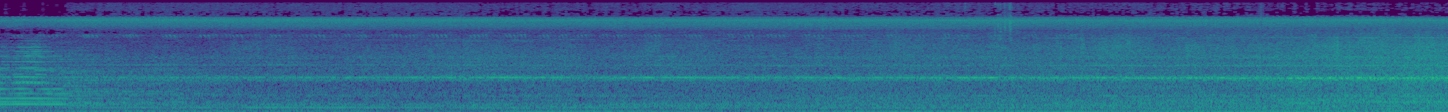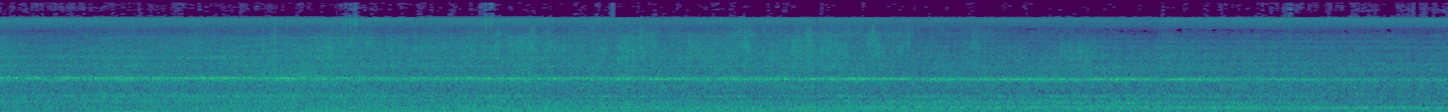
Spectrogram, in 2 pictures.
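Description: Union Pacific train approaching and growing steadily louder: locomotive rumble and wheel noise with a steady high-pitched whine, after the tail of a horn blast in the first second.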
